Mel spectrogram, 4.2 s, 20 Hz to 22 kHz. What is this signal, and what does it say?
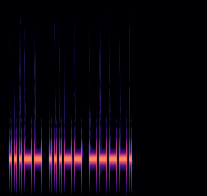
Morse code, heard as a keyed tone, about 25 wpm, 700 Hz. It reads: 339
